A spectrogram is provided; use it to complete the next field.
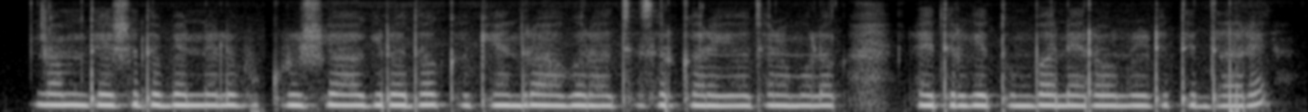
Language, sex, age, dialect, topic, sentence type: Kannada, female, 18-24, Central, agriculture, statement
